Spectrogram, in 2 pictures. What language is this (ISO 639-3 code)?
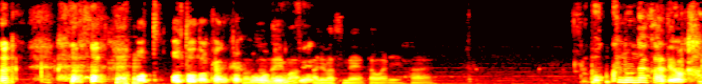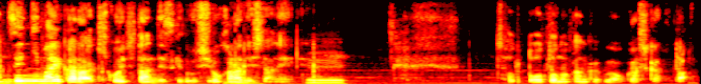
jpn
